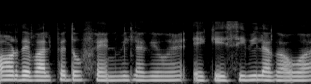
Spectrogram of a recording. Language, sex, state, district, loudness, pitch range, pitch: Hindi, female, Punjab, Fazilka, -19 LUFS, 190-200 Hz, 195 Hz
